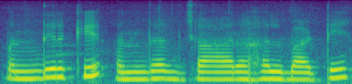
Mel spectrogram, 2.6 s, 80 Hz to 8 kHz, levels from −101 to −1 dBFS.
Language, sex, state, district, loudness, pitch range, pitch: Bhojpuri, female, Bihar, East Champaran, -13 LUFS, 205-240 Hz, 215 Hz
